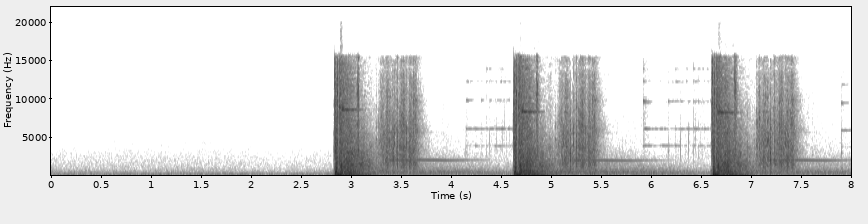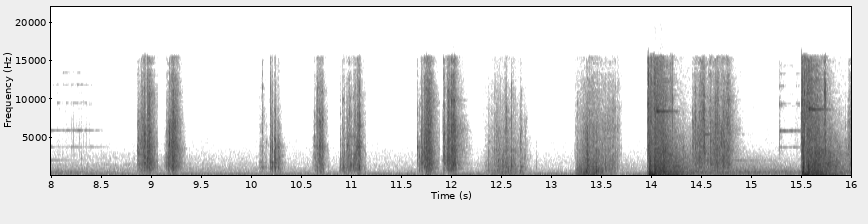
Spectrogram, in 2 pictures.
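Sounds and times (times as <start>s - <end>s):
rifle shots with echo: 2.8s - 4.0s, 4.6s - 6.0s, 6.6s - 7.8s, 14.0s - 16.0s
rifle bolt metallic clicks: 2.8s - 9.4s, 10.1s - 12.8s, 14.0s - 16.0s.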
